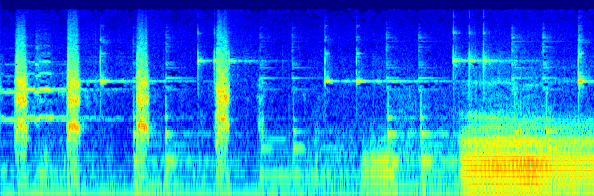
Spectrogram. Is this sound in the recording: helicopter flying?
no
